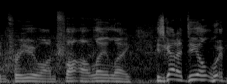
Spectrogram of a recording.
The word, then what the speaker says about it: Fa'alele: And very good pronunciation for you on Fa'alele.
